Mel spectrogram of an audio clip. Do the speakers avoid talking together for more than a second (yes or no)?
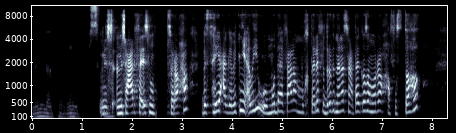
yes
